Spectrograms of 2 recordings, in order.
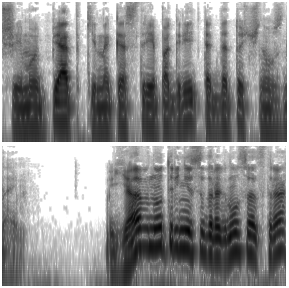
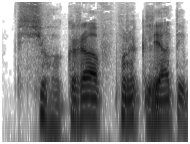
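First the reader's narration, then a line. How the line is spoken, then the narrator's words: Sobbing. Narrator (Russian): продолжал рыдать я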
